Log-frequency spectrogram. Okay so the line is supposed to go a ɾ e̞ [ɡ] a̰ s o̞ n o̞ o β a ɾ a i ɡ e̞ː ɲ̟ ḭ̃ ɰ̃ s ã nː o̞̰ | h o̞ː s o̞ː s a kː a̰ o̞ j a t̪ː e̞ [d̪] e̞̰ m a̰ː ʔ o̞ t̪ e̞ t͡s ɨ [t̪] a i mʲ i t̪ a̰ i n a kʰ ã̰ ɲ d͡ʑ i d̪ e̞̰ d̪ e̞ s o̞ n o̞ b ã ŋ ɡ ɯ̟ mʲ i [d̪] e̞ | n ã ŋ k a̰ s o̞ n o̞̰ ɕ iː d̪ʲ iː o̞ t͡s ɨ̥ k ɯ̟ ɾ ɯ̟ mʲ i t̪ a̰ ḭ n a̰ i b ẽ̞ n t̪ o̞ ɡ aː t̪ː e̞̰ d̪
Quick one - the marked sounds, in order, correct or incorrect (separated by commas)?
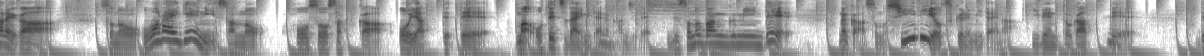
correct, incorrect, incorrect, correct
